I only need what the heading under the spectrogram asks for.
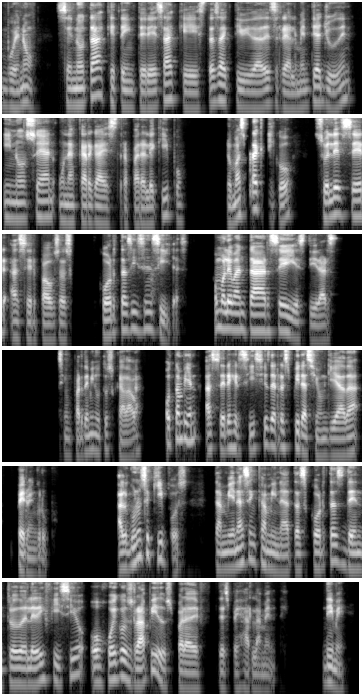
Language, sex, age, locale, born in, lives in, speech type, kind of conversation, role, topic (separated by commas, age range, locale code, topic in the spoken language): Spanish, male, 25-29, es-CO, Colombia, Netherlands, read, expert-assistant, expert, ¿Cómo afecta el estrés laboral a la salud física y qué podemos hacer en el trabajo?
